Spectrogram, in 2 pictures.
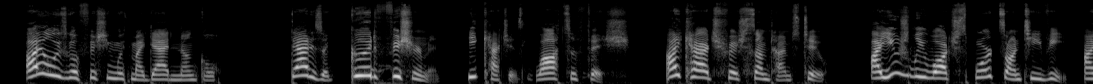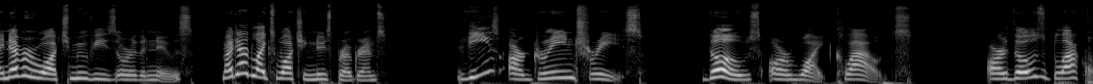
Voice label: child voice over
